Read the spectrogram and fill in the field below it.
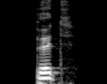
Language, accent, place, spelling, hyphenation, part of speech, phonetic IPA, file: German, Germany, Berlin, Bütt, Bütt, noun, [bʏt], De-Bütt.ogg
- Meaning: alternative form of Bütte, used especially in the sense “lectern for a carnival comedian”; see the main lemma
